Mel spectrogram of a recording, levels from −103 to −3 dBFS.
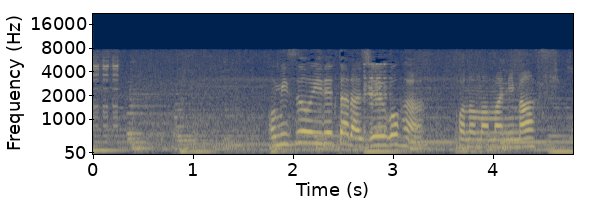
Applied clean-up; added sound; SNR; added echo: none; Knock; 20 dB; none.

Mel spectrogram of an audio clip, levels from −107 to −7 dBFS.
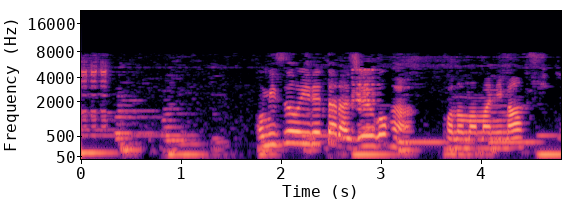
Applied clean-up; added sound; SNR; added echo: classical method Wiener filter.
